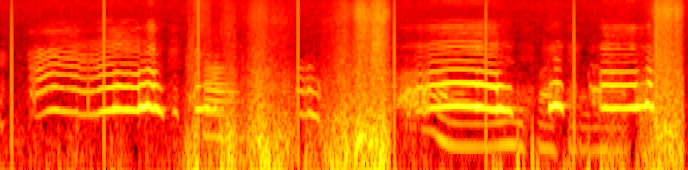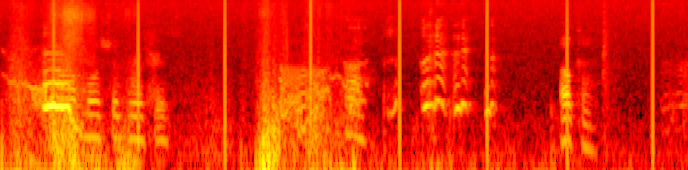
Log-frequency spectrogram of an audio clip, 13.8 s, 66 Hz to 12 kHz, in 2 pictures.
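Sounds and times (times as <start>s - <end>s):
infant fussing and crying: 0.3s - 3.3s, 3.9s - 7.8s, 9.6s - 12.0s.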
